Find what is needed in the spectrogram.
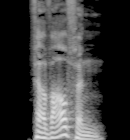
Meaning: first/third-person plural preterite of verwerfen
- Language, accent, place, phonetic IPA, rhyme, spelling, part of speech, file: German, Germany, Berlin, [fɛɐ̯ˈvaʁfn̩], -aʁfn̩, verwarfen, verb, De-verwarfen.ogg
